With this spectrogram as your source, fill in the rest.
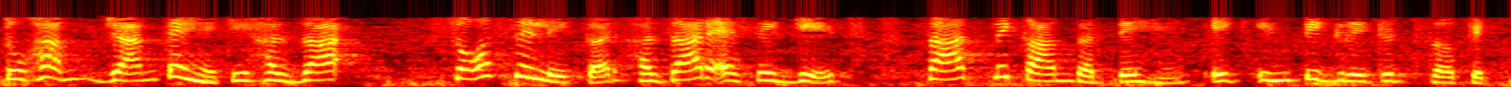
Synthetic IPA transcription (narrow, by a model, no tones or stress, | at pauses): t̪oːɦɐmd͡ʒaːnt̪eɦɛ̃kiɦɐzaːɾsɔːseleːkəɾhɐzaːɾɛːseɡeːʈsː | aːt̪ʰmẽkaːmkɐɾt̪eɦɛ̃eːkɪ̃ɳʈɪɡɾeːʈɪɖsəːɾkɪʈ̚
